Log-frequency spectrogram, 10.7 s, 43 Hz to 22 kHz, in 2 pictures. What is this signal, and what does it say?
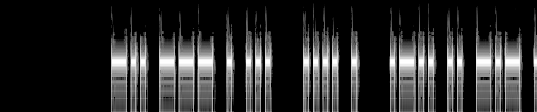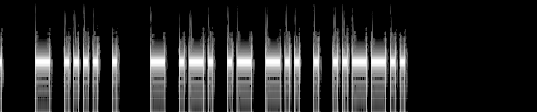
Morse code, heard as a keyed tone, about 25 wpm, 700 Hz. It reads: DOES HE LIKE THE TRADE?
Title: Sentences from Top 600 Words 25wpm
